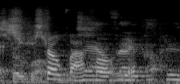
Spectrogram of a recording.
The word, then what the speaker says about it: stroopwafel: Not Stroopwafel? yet. Not yet. No. But we should have bring something, Kelly, Yes. for Everybody Next time. Stroopwafel, is that how you say it? Stroopwafel.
